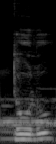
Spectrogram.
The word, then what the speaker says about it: Cthulhu: El origen, en la perdida ciudad submarina de Riley, del monstruoso semidios Cthulhu, que algunos pronuncian Tulu, Cthulhu, en fin.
